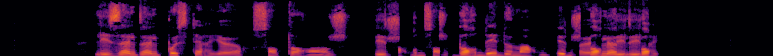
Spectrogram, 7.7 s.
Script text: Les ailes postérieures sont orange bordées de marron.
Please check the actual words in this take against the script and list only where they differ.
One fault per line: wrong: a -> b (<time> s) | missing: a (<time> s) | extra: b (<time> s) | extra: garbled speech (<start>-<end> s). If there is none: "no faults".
extra: ailes (1.4 s)
extra: garbled speech (3.7-4.5 s)
extra: garbled speech (5.6-6.6 s)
